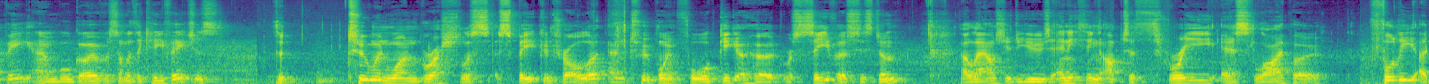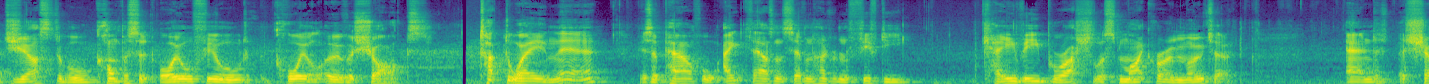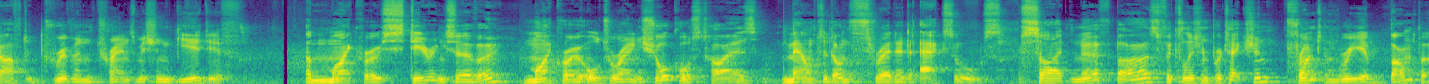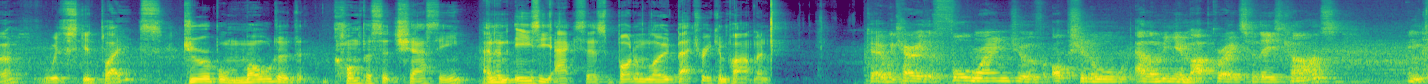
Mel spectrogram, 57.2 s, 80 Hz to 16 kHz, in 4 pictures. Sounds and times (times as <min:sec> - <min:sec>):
Speech: 0:00.0 - 0:23.5, 0:24.1 - 0:26.7, 0:27.8 - 0:50.6, 0:51.6 - 0:57.1.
